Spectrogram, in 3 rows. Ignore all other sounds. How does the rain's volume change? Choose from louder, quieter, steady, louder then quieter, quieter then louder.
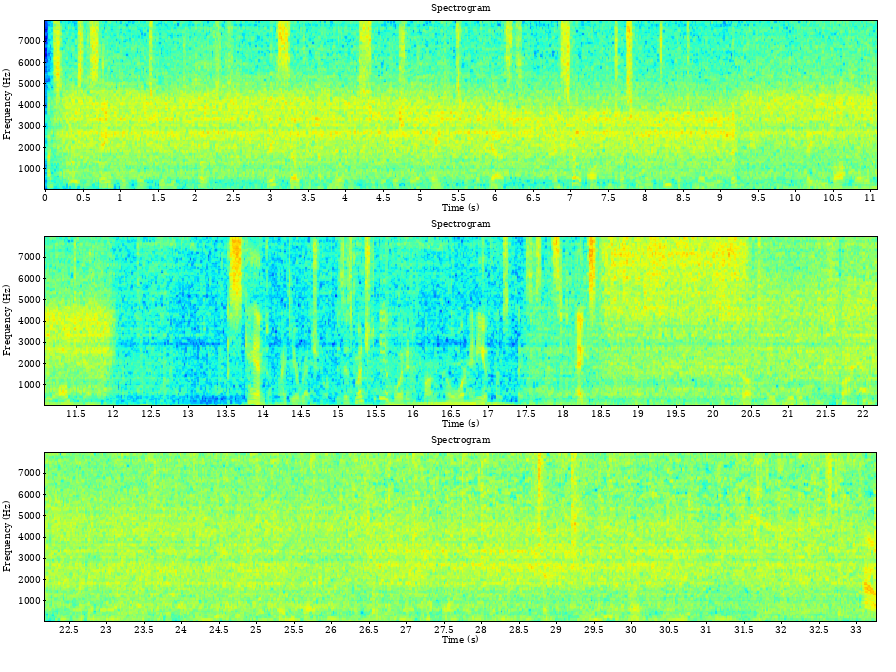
quieter then louder.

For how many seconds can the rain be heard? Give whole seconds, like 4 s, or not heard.
33 s.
